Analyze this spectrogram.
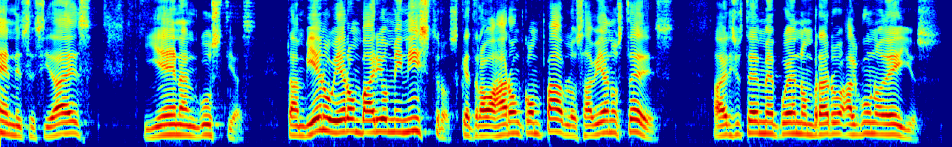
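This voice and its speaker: Male pastor in a church classroom, high clear voice, teaching and dictating verses to students. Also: a little mellow. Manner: quizzes the class and dictates scripture references. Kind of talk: Bible class lecture.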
